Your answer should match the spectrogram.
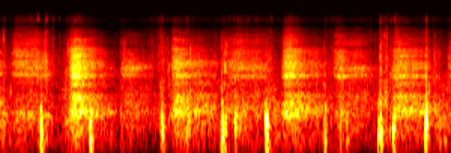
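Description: A hiker's heavy, hard breathing while climbing a steep rocky slope, the breaths coming in repeated swells, with scattered short footsteps and scuffs on rock. He is out of breath from the climb.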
